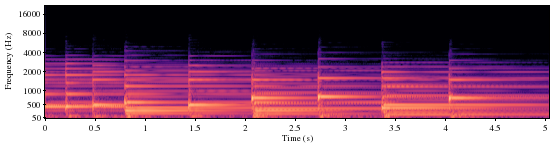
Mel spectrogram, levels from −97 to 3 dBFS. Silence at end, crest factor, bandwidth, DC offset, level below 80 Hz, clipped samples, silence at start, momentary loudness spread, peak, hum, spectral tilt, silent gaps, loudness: 0 s; 16 dB; 4.2 kHz; under 0.1%; -44 dBFS; under 0.1%; 0 s; 7 LU; -2 dBFS; none; -11 dB/octave; none; -19 LUFS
